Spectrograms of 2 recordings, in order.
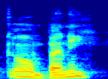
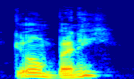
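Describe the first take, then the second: First: Urging on. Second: Higher, louder urging shout. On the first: Urging a player on. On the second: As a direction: push him on harder. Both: Real, not acted.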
